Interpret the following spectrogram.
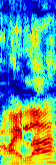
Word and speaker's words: Isla: Isla, get in here, Isla. Top moments of the week. The S is silent because we can afford extra letters.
